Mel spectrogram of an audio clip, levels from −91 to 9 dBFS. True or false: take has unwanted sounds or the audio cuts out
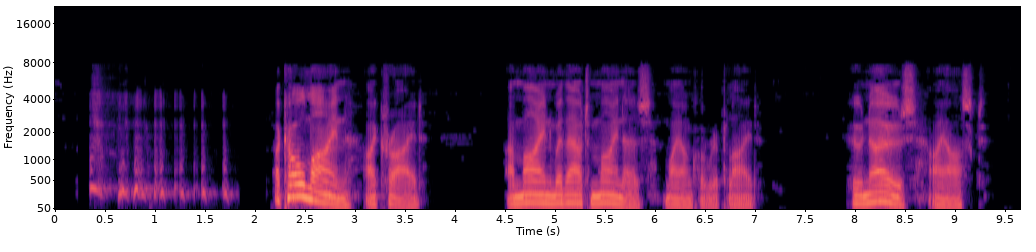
true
